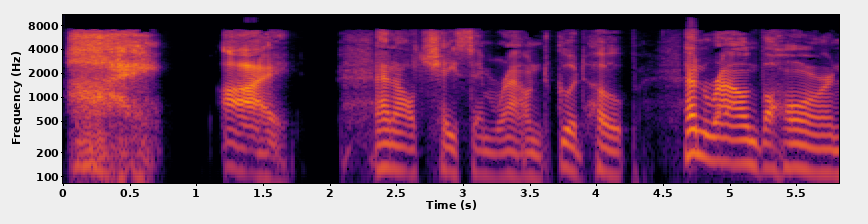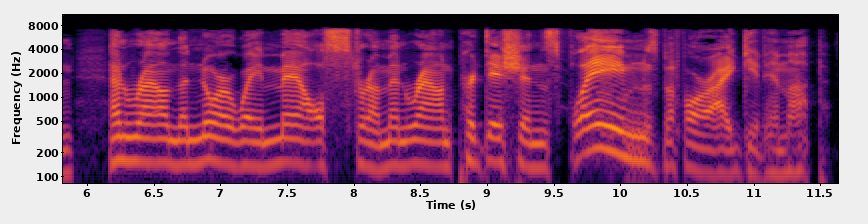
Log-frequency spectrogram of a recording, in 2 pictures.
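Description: A man's voice: mid-range voice, slow, a bit bright, dry recording, dull audio. A man voicing a fierce, obsessed old whaling captain in an audiobook, bellowing in declamatory, archaic seafaring speech. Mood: vengeful, fervent.

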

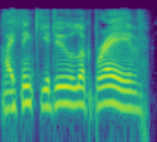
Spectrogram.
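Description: A man's voice: on the high side, steady tone, takes it slowly, a bit bright, smooth, no echo, muffled recording, voice pushed up. A man voicing a fierce, obsessed old whaling captain in an audiobook, bellowing in declamatory, archaic seafaring speech. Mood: vengeful, fervent.

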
